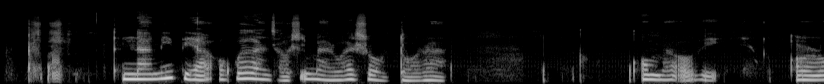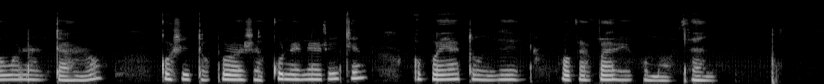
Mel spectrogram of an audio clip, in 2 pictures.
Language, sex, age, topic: Oshiwambo, female, 18-24, finance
